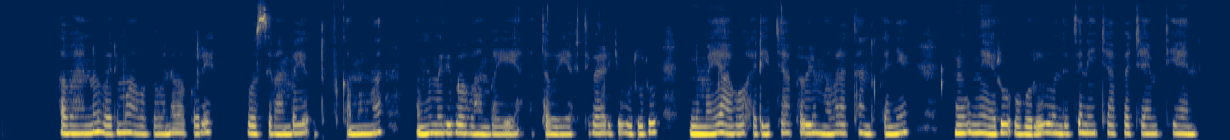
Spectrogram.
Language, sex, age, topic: Kinyarwanda, female, 18-24, health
